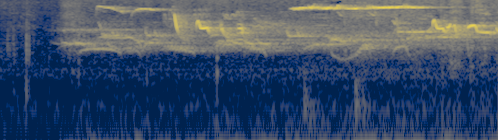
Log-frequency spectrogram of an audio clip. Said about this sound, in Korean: 아, 예쁜 새소리군요. 네. 새처럼 이렇게 이쁜 소리도 없죠, 주위에. 근데 우리가 새를, 새가 운다 이렇게 표현하는데 사실 새가 웃는다 해도 좋을 것 같은데, 그죠?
